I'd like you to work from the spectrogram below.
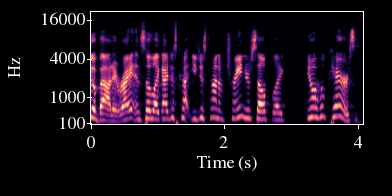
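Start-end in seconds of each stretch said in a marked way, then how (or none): none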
